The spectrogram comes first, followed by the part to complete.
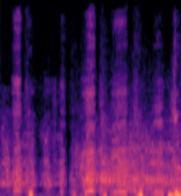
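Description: A young woman laughing in short snickers and chuckles.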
